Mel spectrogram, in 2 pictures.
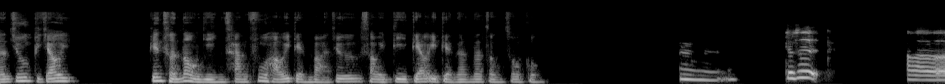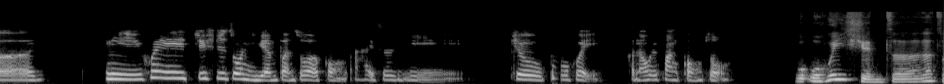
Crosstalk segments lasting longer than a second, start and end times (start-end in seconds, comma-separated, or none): none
